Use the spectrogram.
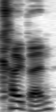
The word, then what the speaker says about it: Cockburn: Wasn't there someone named Cockburn? Somebody's. There is there, but it's pronounced Coburn.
